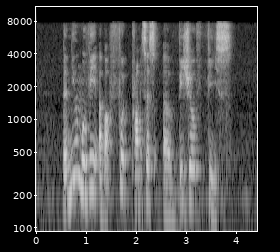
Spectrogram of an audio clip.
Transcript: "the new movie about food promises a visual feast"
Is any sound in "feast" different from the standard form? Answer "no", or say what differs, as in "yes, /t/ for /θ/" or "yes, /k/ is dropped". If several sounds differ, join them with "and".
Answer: yes, /t/ is dropped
